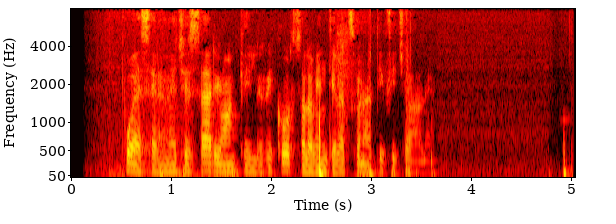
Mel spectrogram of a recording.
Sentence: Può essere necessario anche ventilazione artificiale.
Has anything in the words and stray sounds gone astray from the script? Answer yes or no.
yes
